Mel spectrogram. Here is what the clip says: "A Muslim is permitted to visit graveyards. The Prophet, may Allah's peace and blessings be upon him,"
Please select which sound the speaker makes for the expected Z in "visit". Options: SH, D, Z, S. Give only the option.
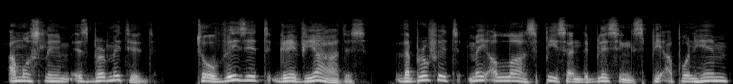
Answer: Z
